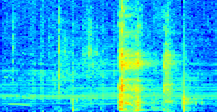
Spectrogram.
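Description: A man's short cough, close into a microphone, about a second in, with a few small sharp clicks around it.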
